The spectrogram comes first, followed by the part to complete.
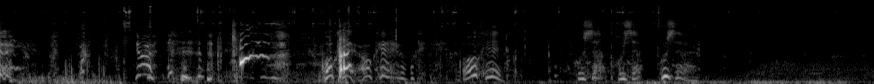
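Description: A Miniature Schnauzer greets its owner with excited, arching whines and yips, with a person talking and laughing.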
